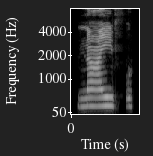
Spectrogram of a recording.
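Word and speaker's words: knife: जैसे के एन अगर कभी भी आपको साथ में दिखे शुरू में तो हमेशा के को साइलेंट रखना है, यानी कि के को आपको नहीं पढ़ना है। जैसे नीक, नी, नीड, नाइफ, निट, नॉक।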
